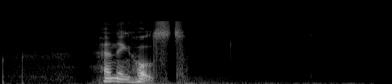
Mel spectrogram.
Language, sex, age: Norwegian, male, 36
